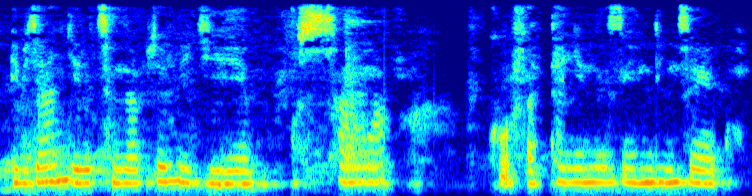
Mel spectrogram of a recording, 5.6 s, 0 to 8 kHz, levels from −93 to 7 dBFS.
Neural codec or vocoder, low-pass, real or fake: vocoder, 24 kHz, 100 mel bands, Vocos; 7.2 kHz; fake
